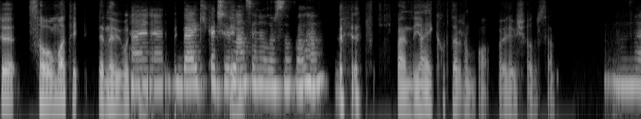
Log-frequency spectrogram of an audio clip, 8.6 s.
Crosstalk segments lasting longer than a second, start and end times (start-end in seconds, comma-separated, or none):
none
